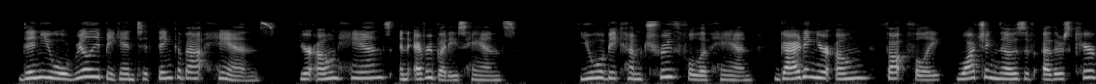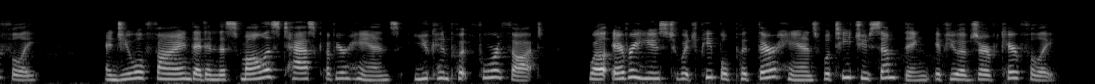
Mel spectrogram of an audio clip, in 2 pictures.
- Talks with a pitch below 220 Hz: No, very high, 255 Hz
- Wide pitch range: No, average, 4.3 semitones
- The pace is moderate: Yes, average, 170 wpm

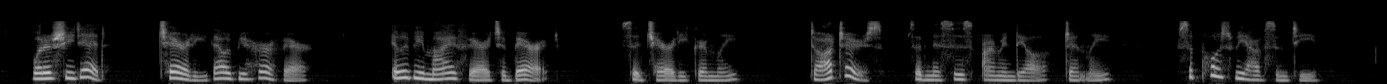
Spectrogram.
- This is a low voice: No, high, 225 Hz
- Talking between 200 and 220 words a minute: No, slow, 135 wpm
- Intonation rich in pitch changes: Yes, wide, 5.8 semitones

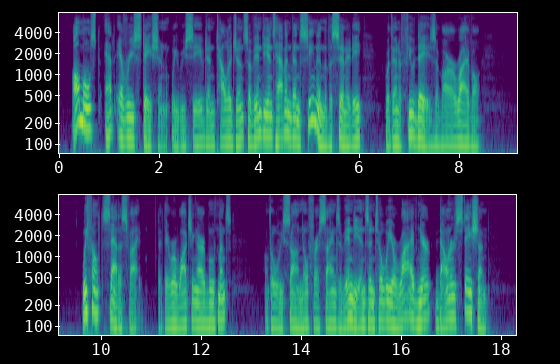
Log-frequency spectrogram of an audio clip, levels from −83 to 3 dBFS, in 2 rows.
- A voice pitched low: Yes, low, 105 Hz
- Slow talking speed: No, average, 150 wpm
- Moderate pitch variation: Yes, average, 4.7 semitones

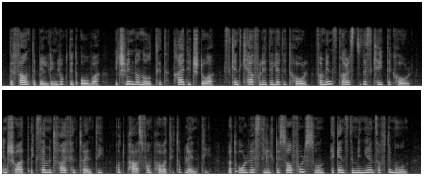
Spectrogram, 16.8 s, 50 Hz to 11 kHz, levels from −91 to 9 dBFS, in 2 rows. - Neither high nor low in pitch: No, very high, 265 Hz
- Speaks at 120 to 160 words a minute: No, average, 180 wpm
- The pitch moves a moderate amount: Yes, average, 4.8 semitones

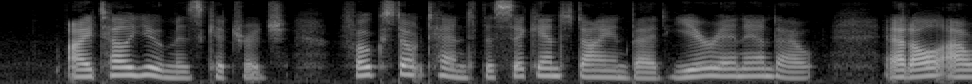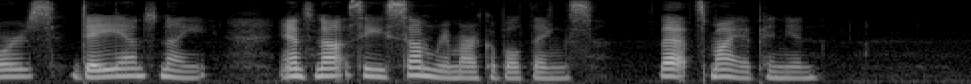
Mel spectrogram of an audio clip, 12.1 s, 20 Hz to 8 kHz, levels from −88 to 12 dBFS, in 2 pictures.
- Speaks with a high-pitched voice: Yes, high, 205 Hz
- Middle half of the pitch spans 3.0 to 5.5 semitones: Yes, average, 4.0 semitones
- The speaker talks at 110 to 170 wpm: Yes, average, 160 wpm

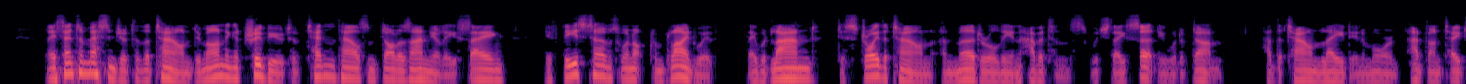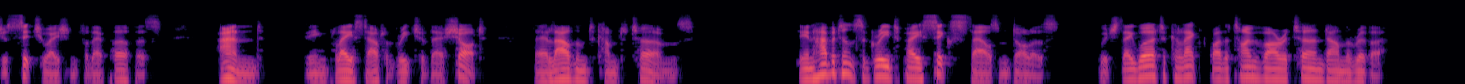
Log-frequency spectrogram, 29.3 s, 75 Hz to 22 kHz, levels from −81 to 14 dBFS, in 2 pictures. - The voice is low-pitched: Yes, low, 100 Hz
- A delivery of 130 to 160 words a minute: No, average, 185 wpm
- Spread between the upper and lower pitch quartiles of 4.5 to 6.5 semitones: Yes, average, 5.0 semitones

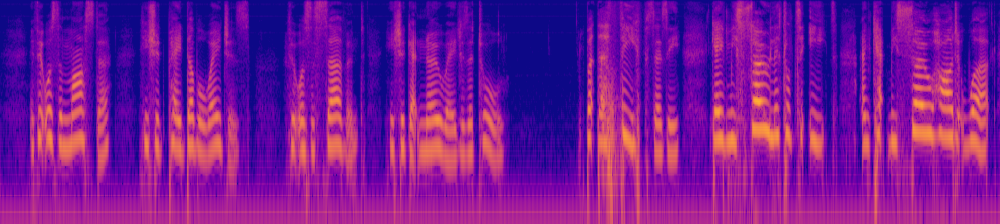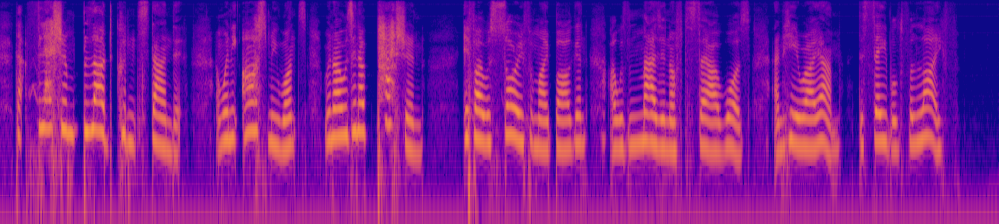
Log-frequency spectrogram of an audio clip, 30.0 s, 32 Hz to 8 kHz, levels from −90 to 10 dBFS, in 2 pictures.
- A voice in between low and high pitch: No, high, 230 Hz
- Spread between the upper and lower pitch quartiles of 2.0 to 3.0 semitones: No, average, 4.4 semitones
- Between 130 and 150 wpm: No, average, 165 wpm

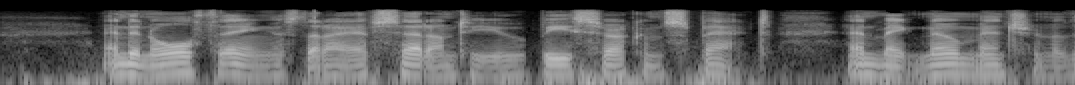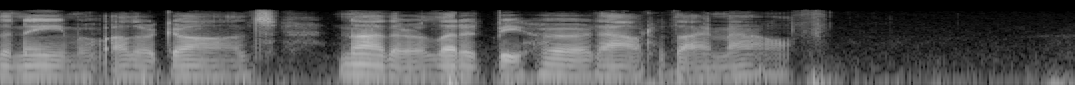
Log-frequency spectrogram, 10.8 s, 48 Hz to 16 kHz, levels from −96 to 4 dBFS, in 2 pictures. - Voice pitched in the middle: No, very low, 95 Hz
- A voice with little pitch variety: Yes, narrow, 1.7 semitones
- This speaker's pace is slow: No, average, 180 wpm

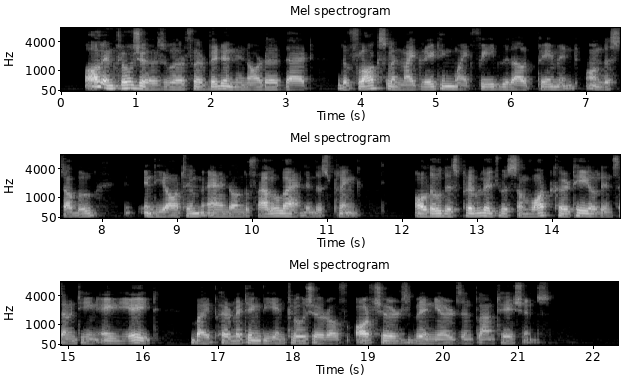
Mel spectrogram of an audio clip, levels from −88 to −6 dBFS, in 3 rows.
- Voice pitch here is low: Yes, low, 110 Hz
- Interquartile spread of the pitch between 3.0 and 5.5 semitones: No, narrow, 2.4 semitones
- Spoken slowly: Yes, slow, 125 wpm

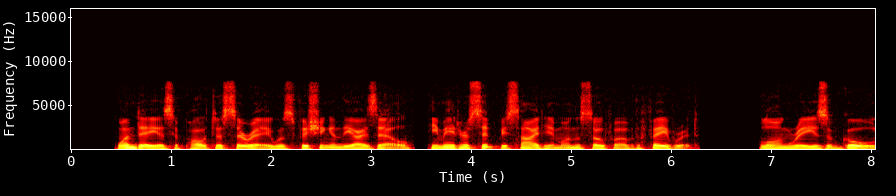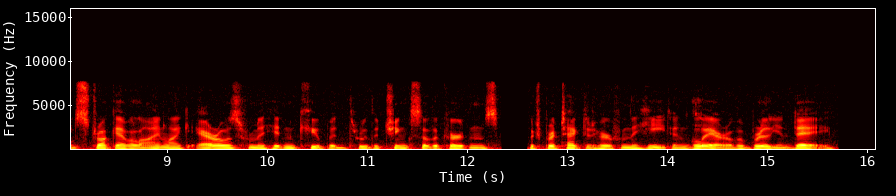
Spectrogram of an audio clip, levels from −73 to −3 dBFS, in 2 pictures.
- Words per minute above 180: Yes, average, 195 wpm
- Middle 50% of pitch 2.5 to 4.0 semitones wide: No, average, 4.4 semitones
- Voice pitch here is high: No, low, 115 Hz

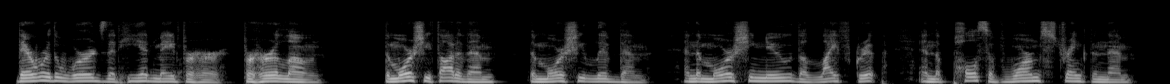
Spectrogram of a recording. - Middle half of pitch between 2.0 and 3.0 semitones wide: No, average, 4.3 semitones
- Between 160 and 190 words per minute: No, fast, 205 wpm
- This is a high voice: No, low, 135 Hz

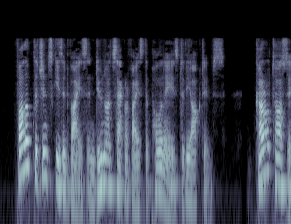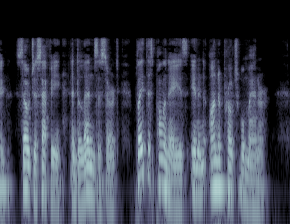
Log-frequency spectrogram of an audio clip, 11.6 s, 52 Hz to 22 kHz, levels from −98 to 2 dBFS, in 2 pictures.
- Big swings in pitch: Yes, wide, 9.0 semitones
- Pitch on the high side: No, low, 125 Hz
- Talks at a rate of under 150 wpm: Yes, average, 140 wpm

